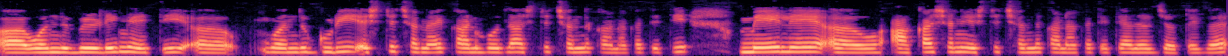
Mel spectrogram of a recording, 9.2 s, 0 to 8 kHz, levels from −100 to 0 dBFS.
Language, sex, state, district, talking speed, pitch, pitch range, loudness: Kannada, female, Karnataka, Belgaum, 135 wpm, 220 Hz, 210-235 Hz, -18 LUFS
